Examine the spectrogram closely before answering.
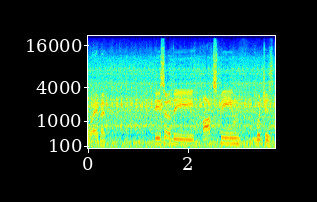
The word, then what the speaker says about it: Auxbeam: These are, and now mind you, we got a mailbox in the way, but these are the aux beam which is spelled AUXBEAM Q40s.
